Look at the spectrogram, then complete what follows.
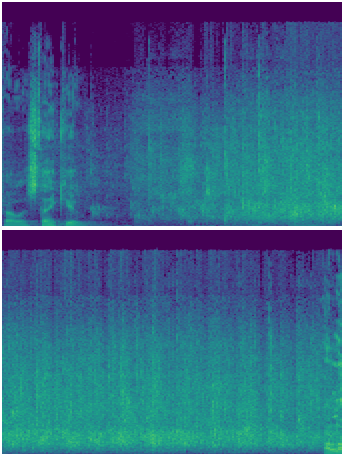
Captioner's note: applause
